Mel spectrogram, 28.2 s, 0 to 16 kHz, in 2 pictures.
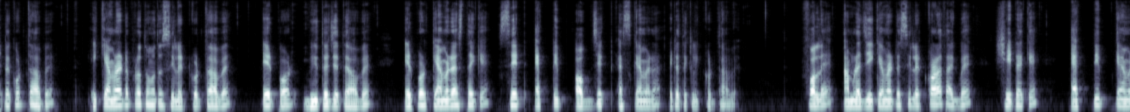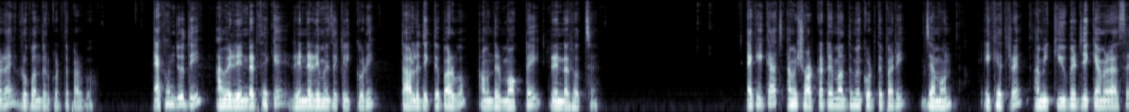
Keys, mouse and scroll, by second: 3.7-6.8 drag, 17.4-20.6 drag, 24.0 middle click, 24.5-25.9 scroll down 17, 25.9 shift+middle click, 26.4 scroll down 1, 26.7-28.2 shift+middle drag.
